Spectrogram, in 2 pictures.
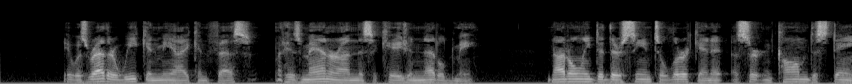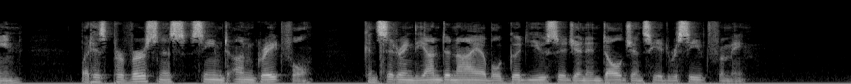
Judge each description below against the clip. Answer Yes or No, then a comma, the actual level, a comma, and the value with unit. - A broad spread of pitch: No, average, 2.8 semitones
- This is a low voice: Yes, low, 105 Hz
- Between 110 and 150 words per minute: No, average, 160 wpm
